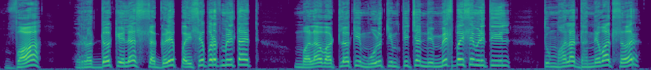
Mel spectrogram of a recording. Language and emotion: Marathi, surprised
